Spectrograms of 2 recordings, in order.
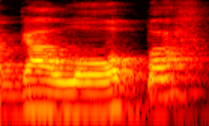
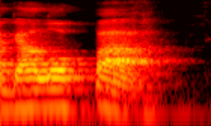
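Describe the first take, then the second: First: Galopa with the middle syllable LO hit hard; stress on LO. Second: Galopar with the final syllable PAR stressed. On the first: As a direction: punch LO in galopa, leaving the last syllable weak. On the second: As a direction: lean on the last syllable of galopar. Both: Shown as a demonstration. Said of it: "Qual é a sílaba mais forte?".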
